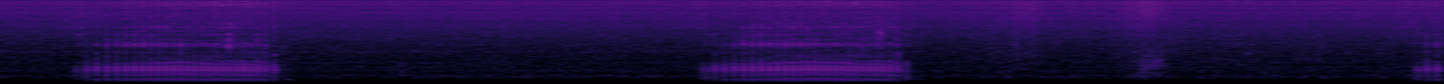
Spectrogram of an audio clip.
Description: My Pug Oscar snoring.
